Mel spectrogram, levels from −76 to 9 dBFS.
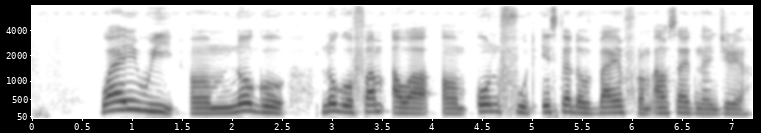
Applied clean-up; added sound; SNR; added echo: none; none; none; none.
